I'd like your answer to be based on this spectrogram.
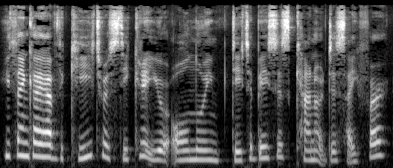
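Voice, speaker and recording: A woman's voice: fairly high pitch, moderate pace, darkish tone, natural voice. A woman voicing a defiant, frightened young woman who speaks with rising heat.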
